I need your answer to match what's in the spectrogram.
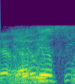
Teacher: يخصم اكسر لي الخاء يخصم اكسر لي الصاد يخصم شدد لي الصاد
